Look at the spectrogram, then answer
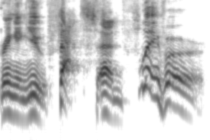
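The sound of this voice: His voice is a put-on character voice. This man's pitch is fairly high.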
